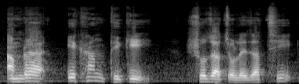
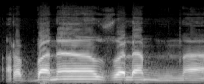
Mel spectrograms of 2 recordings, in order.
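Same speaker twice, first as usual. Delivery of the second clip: ordinary talk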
